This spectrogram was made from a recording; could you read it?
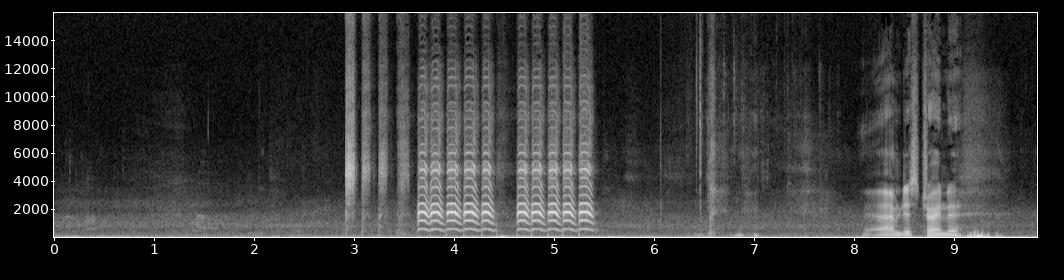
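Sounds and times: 
ducks squawking: 0:03.3 - 0:05.5
speech: 0:08.2 - 0:09.4.

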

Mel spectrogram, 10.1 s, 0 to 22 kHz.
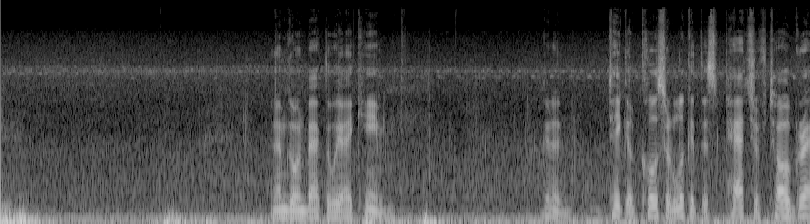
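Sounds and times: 
wind buffeting the microphone: 0:00.0 - 0:00.7, 0:01.8 - 0:02.6, 0:04.5 - 0:07.6
frogs calling from the water: 0:00.0 - 0:10.1
speech: 0:03.4 - 0:05.0, 0:06.8 - 0:10.1.

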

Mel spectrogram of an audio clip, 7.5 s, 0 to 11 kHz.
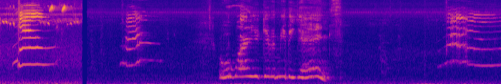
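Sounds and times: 
low hum: 0:00.0 - 0:07.5
cat meowing: 0:00.1 - 0:01.0, 0:01.8 - 0:02.5, 0:06.6 - 0:07.5
speech: 0:03.3 - 0:05.1.

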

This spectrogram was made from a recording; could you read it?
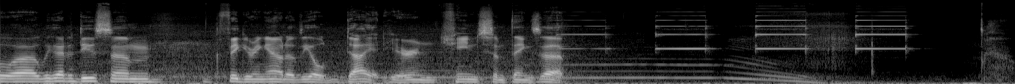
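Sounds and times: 
speech: 0:00.0 - 0:05.8
microwave low motor hum: 0:00.0 - 0:09.2
microwave beeping after reheating tea: 0:04.1 - 0:09.4.

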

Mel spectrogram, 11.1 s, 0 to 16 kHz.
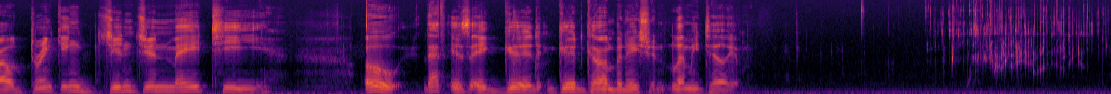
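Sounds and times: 
speech: 0:00.0 - 0:02.8, 0:03.6 - 0:07.5
low hum: 0:00.0 - 0:11.1
tea pouring into a cup: 0:09.2 - 0:11.1.

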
